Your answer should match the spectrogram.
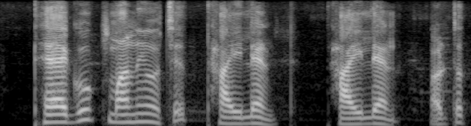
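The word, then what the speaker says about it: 태국: হয় থেগুক থেগুক তো গিয়ক বাচ্চিম যদি নিচে বসে তাহলে ক হয় আর যদি গিয়ক মাঝখানে বসে তাহলে সেটা কি হয় সেটা সবসময় গ হবে হবে গ আর গিয়ক যদি প্রথমে বসে তাহলে খ হবে তাহলে এই রুলস অনুযায়ী আমাদের কি হয়েছে থ্যাগুক থ্যাগুক অর্থাৎ থাইল্যান্ড আমাদের এখানে হেচ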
